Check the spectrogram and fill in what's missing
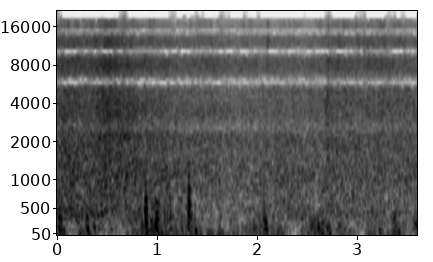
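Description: Ocean waves and wind out on open water, steady roaring wash with heavy wind buffeting the microphone, continuous and loud throughout.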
